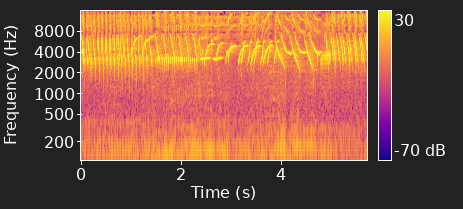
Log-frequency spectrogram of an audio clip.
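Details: Canary singing in a two-in-one master recording: buzzy repeated trill units, then a flat sustained note, then a run of quick looping sweeps and a return to fast rattling trills.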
